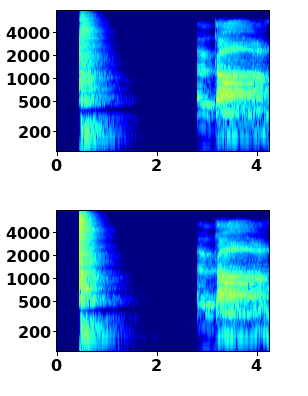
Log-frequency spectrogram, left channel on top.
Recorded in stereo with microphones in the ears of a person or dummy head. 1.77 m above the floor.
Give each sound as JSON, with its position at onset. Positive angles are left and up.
{"t": 0.4, "sound": "a clap", "side_deg": -60, "distance_m": 0.8}
{"t": 2.8, "sound": "singing", "side_deg": 60, "distance_m": 2.5}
